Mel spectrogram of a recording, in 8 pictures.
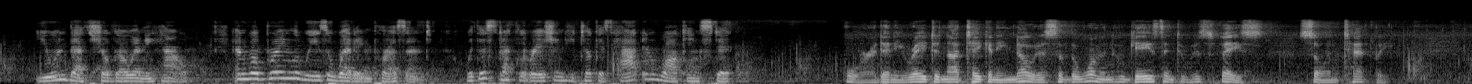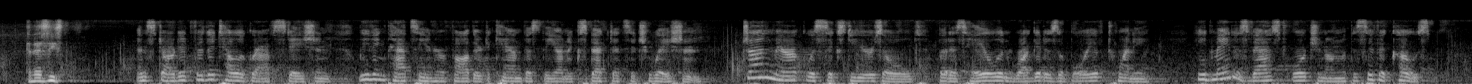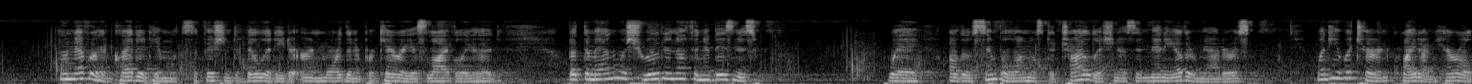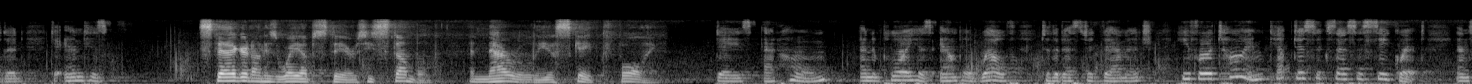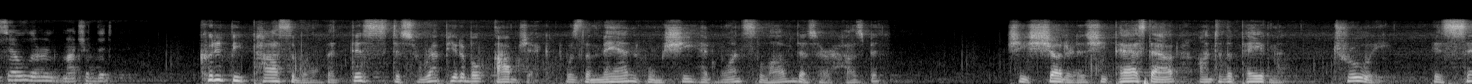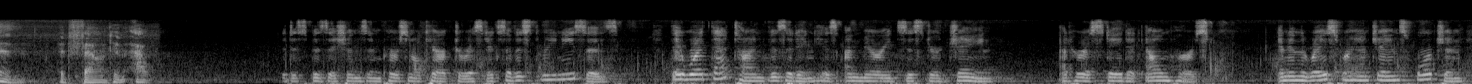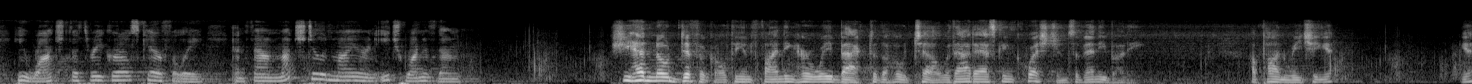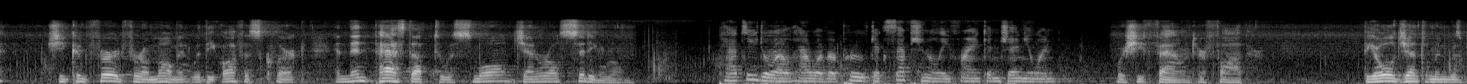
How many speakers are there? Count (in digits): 2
